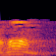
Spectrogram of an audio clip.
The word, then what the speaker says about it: Home: Homero, Home. ¿Ya? Bueno, pero su apellido escocés es Hume. Pero la gente le decía Home y lo terminaron escribiendo como se pronuncia.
